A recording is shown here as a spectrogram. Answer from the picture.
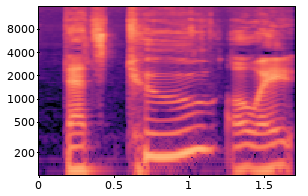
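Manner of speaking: put-on Minnesota accent with round vowels. Imitating how a woman says phone numbers; round minnesota accent. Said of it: "It's very round and ridiculous in every way".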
